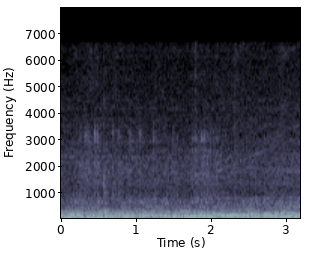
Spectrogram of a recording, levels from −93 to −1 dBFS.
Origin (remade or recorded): recorded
